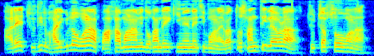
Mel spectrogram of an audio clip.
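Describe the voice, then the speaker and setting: A man's voice: sits high, very fast, fairly bright tone, dry recording. A man voicing a foul-mouthed, blustering young thief in a comic cartoon. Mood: boastful, irritated. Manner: swearing constantly, blustering. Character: foul-mouthed brash young male neighbourhood thief, defiant.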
